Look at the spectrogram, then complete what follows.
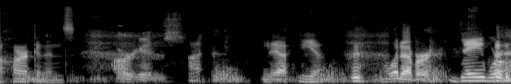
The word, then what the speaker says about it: Harkonnen: are they as they i always pronounce are conan's but as they as they call them the harkonnens yeah yeah whatever they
